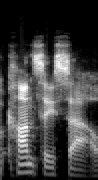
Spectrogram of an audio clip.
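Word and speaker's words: Conceição: in the grade Francisco con sa I've learned to give sees the S pronunciation there um yeah he does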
